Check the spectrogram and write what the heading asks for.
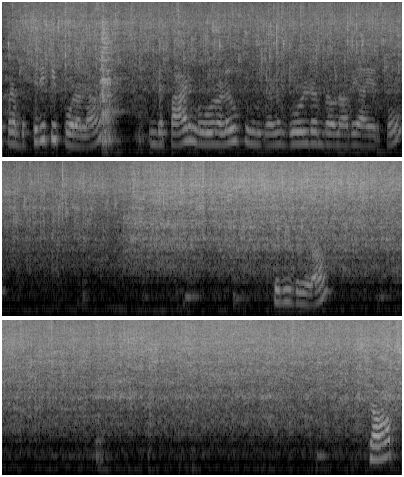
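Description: Mutton chops frying in hot oil in an iron pan, with a steel spatula turning the pieces. The sizzle grows much louder about five seconds in, then holds steady.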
